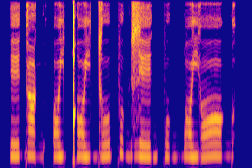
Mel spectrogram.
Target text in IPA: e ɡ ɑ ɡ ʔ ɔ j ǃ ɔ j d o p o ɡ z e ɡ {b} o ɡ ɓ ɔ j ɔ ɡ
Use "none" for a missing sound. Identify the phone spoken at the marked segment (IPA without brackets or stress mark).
p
